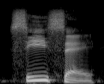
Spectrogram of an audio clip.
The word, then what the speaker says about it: Cisse: Sissay is how you pronounce it.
